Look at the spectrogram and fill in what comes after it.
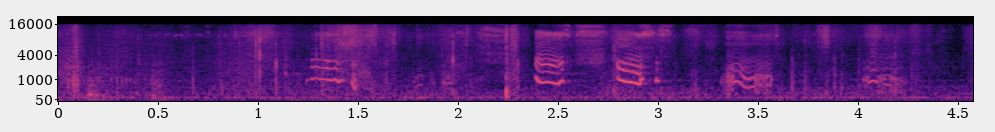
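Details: Pug whining to get closer: a series of high, wavering whimpers, short rising and falling tones repeated roughly every half second, with soft rustling and snuffling between them.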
